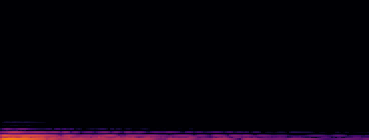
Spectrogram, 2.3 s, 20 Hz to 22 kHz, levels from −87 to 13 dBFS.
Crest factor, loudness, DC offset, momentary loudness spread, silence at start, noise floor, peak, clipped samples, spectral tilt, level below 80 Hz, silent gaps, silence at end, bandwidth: 16 dB; -29 LUFS; under 0.1%; 24 LU; 0 s; -55 dBFS; -10 dBFS; under 0.1%; -5.5 dB/octave; -74 dBFS; none; 0.75 s; 1.9 kHz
